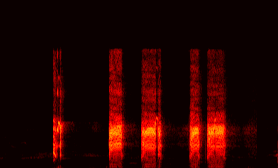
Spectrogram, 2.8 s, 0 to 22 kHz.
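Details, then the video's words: Black francolin winter call from 10 November 2023: a short lead note, then four rasping, grating notes grouped in pairs, crisp and loud with nothing else audible. "کالے تیتر کی سردیوں کی خوبصورت آواز"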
